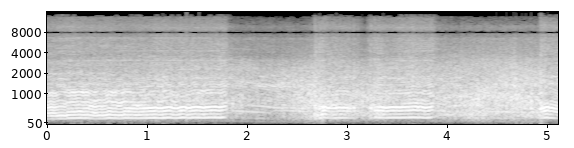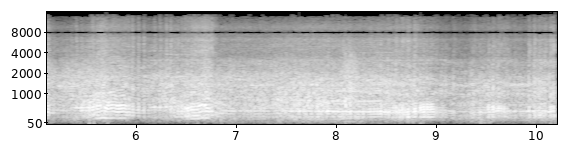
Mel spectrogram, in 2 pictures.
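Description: Motocross dirt bike engine ridden hard, its revs held high and steady for the first couple of seconds, then rising and dropping again and again as the throttle is worked through the turns and shifts.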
